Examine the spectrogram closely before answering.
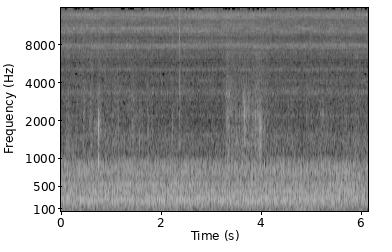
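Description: Gas camp-stove burner running with a steady rushing hiss, a few faint ticks over it.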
